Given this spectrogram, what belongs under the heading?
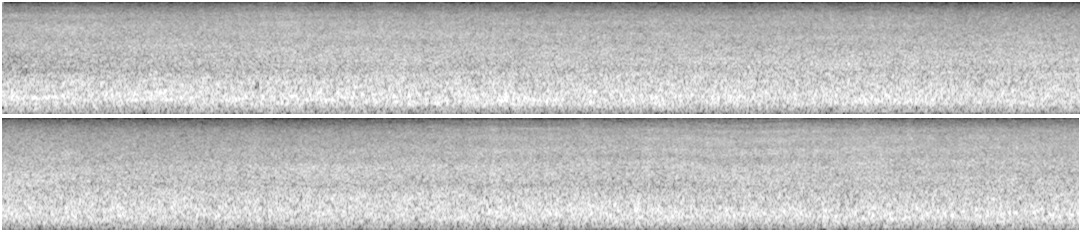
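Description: Water rushes steadily along a brook below a bridge at Collybrooke, a continuous close broadband wash with no gaps and no voices.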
